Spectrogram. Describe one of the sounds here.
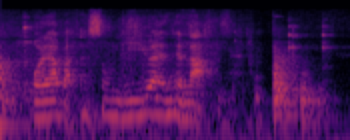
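A middle-aged woman speaks calmly nearby.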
